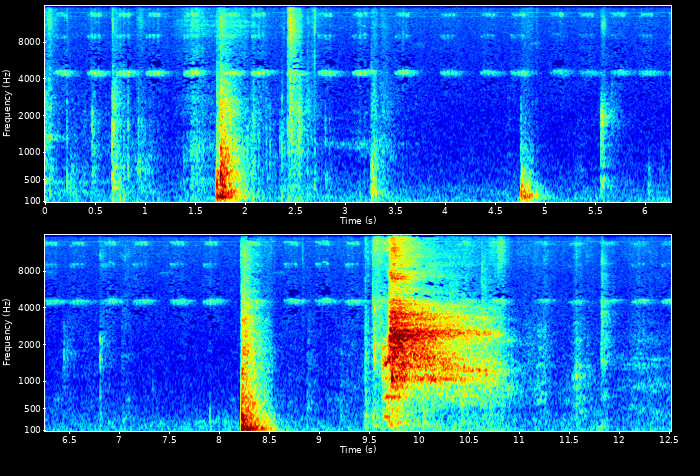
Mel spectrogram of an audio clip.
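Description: Faint insect chirping, a high steady pulse about three times a second, with a few soft knocks, a louder knock about eight seconds in, and a second of rustling just after.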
